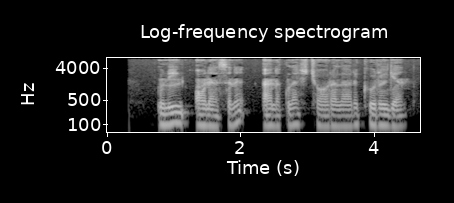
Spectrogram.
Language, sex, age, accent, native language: Uzbek, male, 18-24, Xorazm, Uzbek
